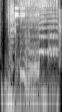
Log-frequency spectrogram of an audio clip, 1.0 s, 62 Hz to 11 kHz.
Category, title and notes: Sound effects > Experimental
Gritch Glitch snippets FX PERKZ-003
clap, crack, edm, experimental, fx, glitchy, impact, impacts, otherworldy, perc, pop, sfx, snap, zap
